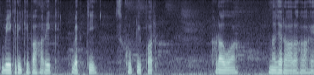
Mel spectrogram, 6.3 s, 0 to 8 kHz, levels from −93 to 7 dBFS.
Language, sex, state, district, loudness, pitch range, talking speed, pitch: Hindi, male, Goa, North and South Goa, -18 LUFS, 85-110 Hz, 125 wpm, 105 Hz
